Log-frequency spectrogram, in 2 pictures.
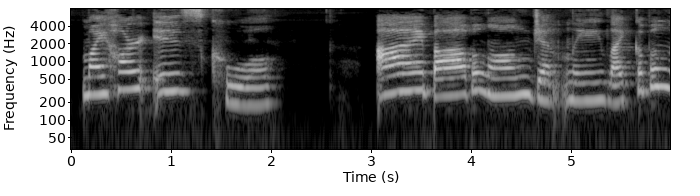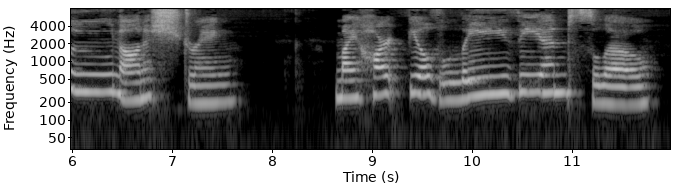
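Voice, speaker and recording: A young woman reads a children's storybook aloud at a very slow, deliberate pace. Her voice sits a little high, and she delivers the lines gently and expressively, as for small listeners. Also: animated. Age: young adult. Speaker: picture book reader. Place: indoors, a home room.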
